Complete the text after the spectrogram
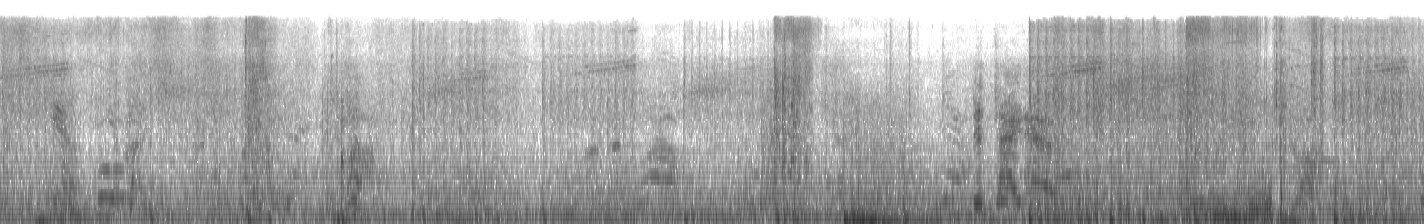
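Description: Game sound effects of fighting and impacts play.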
